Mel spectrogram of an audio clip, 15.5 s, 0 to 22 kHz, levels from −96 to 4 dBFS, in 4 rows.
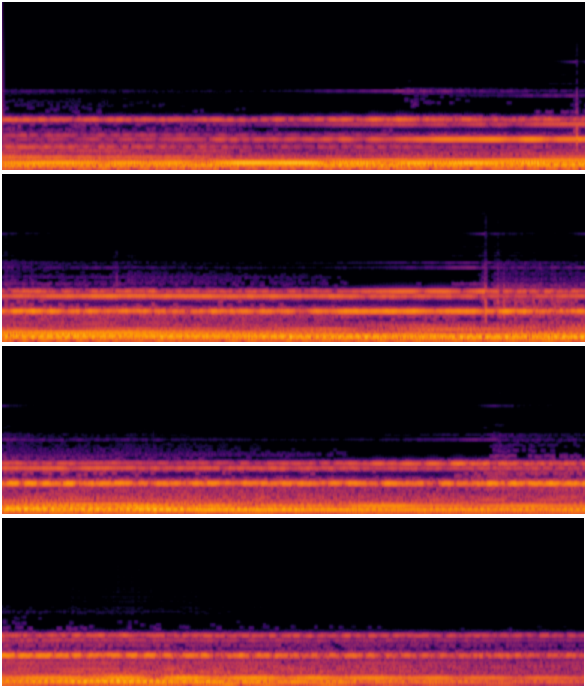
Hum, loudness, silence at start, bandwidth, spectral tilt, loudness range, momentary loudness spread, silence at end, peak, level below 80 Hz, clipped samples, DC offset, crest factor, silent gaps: none; -21 LUFS; 0 s; 2.4 kHz; -16 dB/octave; 3 LU; 6 LU; 0 s; -8 dBFS; -34 dBFS; under 0.1%; under 0.1%; 12 dB; none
